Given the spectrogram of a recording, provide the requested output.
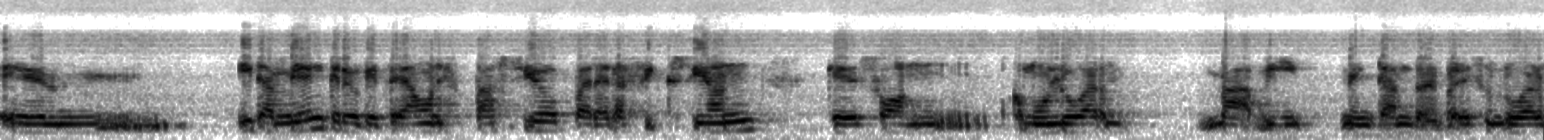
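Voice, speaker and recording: Noticeable background noise runs behind a woman speaking with an Argentine accent. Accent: Rioplatense Argentine Spanish. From Argentina, Buenos Aires southern suburbs (Temperley). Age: young. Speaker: poet and filmmaker. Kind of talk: interview conversation; poetry reading. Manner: fast.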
